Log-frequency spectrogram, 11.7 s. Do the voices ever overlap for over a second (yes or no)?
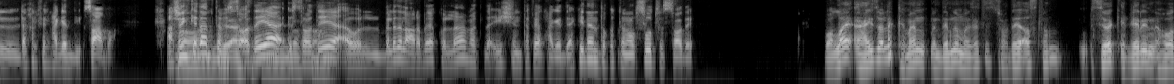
yes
